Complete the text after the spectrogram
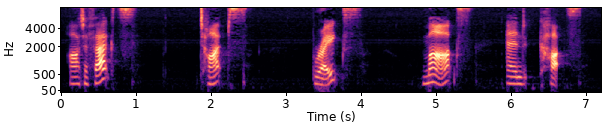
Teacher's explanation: the second way s is pronounced at the end of a word is s it's pronounced this way after voiceless consonants p t c f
